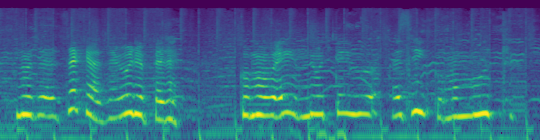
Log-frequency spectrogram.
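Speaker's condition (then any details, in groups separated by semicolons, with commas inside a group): Cerebral palsy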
